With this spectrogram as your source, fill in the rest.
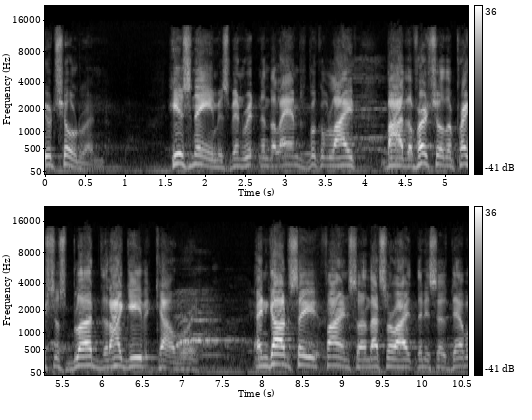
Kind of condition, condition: setting, large echoing room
